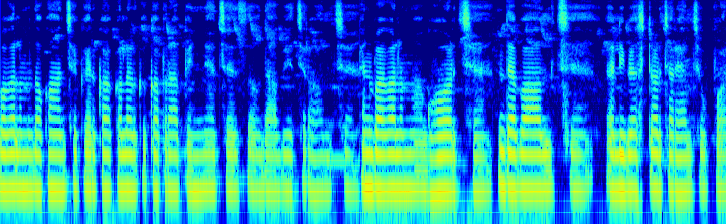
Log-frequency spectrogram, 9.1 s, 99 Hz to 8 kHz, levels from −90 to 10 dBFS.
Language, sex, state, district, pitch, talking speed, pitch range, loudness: Maithili, female, Bihar, Samastipur, 190 Hz, 165 wpm, 185-195 Hz, -35 LUFS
